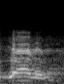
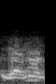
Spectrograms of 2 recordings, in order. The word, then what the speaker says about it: Yanun: They say Yanin, it's pronounced Yanun, depending on the dialect of what galaxy you're in, the pronunciation changes.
